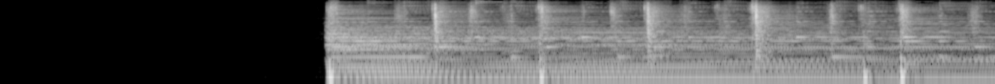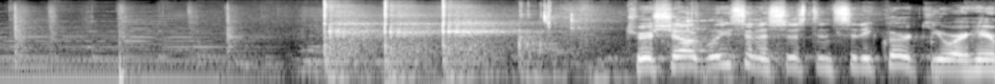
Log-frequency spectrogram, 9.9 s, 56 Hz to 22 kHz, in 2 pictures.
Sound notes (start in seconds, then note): 1.6 bright music; 6.5 gavel bangs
